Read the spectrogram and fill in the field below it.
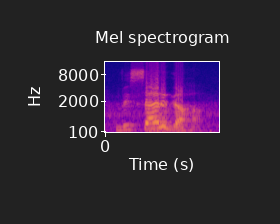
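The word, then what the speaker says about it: विसर्गः: We'll see it here just now, Then these 2 vertical lines behind Sataha, Darshibhihi, those 2 lines, vertical lines are called Visargaha, and it's pronounced as Aha, Sataha, Darshibhihi, right?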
